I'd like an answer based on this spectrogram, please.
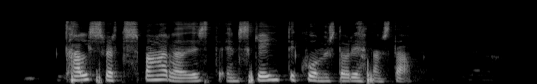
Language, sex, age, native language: Icelandic, female, 50-59, Icelandic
